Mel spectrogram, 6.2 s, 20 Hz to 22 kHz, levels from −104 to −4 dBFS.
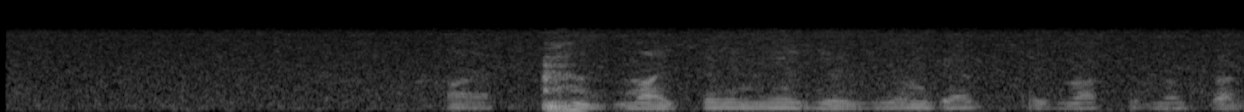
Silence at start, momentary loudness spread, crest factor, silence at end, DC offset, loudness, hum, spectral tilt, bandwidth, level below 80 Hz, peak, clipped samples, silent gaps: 0.05 s; 13 LU; 22 dB; 0 s; under 0.1%; -58 LUFS; none; -5.5 dB/octave; 8 kHz; under -90 dBFS; -38 dBFS; under 0.1%; none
